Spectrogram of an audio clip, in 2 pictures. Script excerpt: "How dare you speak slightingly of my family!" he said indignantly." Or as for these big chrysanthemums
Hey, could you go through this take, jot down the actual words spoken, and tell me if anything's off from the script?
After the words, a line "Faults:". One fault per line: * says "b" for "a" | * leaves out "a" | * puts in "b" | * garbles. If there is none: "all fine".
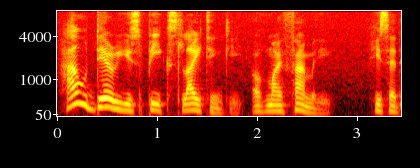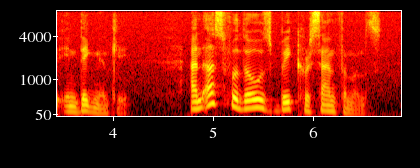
"How dare you speak slightingly of my family!" he said indignantly." And as for those big chrysanthemums
Faults:
* says "And" for "Or"
* says "those" for "these"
